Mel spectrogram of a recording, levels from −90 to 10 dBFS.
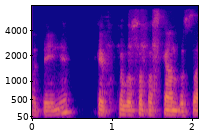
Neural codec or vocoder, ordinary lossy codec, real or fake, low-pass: none; Opus, 64 kbps; real; 7.2 kHz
